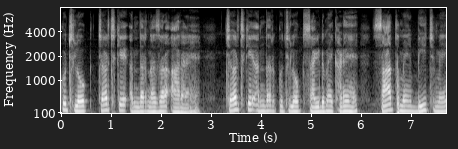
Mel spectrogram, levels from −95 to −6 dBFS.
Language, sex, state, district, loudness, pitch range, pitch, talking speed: Hindi, male, Bihar, Saran, -19 LUFS, 130-150 Hz, 140 Hz, 180 wpm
